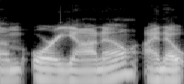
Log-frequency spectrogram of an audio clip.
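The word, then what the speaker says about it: Orellano: So I'm going to go with Oriano because it sounds like he has tried intentionally to make his name more like regular Spanish rather than Argentinian Spanish.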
